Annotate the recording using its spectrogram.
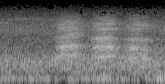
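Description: Three harsh, caw-like bird calls in quick succession, starting about a second in, over low wind rumble.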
